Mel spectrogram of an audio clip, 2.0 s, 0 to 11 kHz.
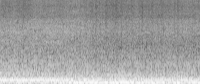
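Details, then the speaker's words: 1983 Chevy Camaro abandoned 15 years, at full throttle: deep engine drone drops in pitch and loses pull partway instead of climbing; fuel filter suspected plugging again with tank debris, under a quarter tank after last filter change. "It's the fuel filter's plugging up again, and we haven't even put a quarter tank of fuel through it since the last one."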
